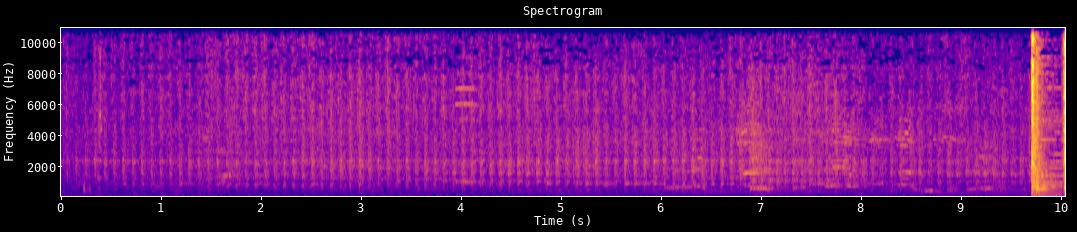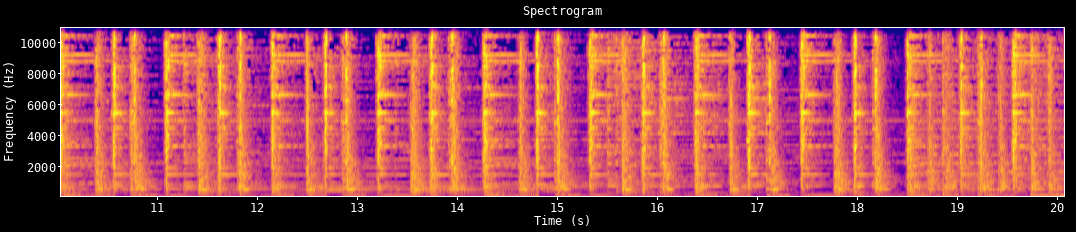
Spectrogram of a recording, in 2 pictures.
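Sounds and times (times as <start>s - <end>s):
procession music with drums and singing: 9.6s - 20.0s.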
